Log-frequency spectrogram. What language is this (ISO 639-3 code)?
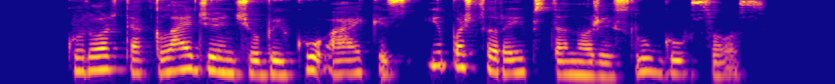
lit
